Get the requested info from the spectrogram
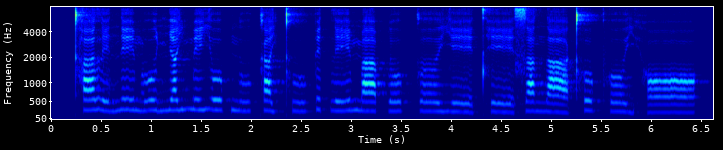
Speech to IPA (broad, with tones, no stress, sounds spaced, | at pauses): kʰ a˧˥ l e˩ n eː˥˨ m ʋ o˥˨ ɲ a˧˥ j m e˧˥ j oː˧ p̚ n uː˩˧ k a˧˩ j kʰ uː˩˧ p e˥˨ t̚ l eː˧˥ m aː˧ p̚ l oː˧˥ p̚ k ɤː˧ j eː˧˩ t̪ʰ eː˧˩ s a˧ n aː˧˩ kʰ o˥˨ pʰ oː˥˨ j h ɔː˧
